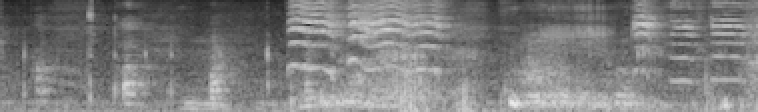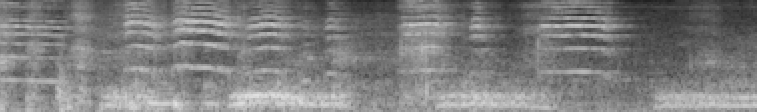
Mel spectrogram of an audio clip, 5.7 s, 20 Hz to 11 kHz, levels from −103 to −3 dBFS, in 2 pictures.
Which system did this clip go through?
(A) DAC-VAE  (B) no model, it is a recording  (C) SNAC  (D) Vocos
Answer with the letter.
B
